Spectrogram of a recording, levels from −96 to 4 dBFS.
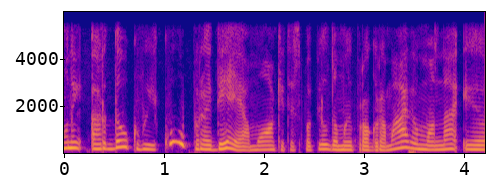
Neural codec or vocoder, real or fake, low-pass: vocoder, 22.05 kHz, 80 mel bands, WaveNeXt; fake; 5.4 kHz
